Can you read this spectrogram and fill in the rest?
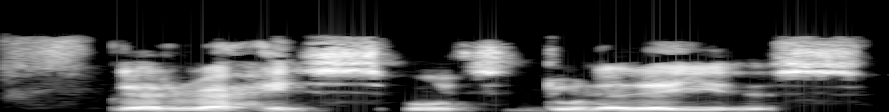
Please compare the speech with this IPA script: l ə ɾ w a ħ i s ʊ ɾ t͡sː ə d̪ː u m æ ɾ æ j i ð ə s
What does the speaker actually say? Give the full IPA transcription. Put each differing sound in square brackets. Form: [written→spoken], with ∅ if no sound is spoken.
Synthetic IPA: l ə ɾ [w→v] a ħ i s ʊ ɾ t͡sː ə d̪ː u [m→n] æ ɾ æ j i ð ə s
